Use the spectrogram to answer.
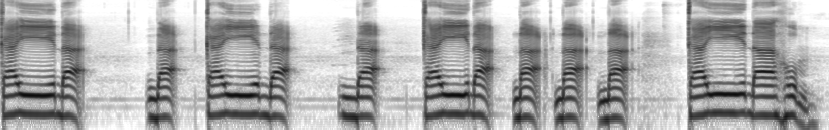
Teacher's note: Yang C itu kayak huruf D ya, ujung lidahnya ke langit-langit terlalu ke dalam. Harusnya ke pangkal gigi atas.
